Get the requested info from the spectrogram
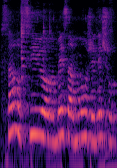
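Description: A woman's voice.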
